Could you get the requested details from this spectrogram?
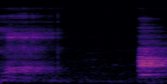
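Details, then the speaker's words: A husband snoring loudly at night while asleep. "మీరు ఎవరైనా ఈ సౌండ్ ఎక్స్పీరియన్స్ చేశారా మీ ఇంట్లో ఎవరైనా ఉన్నారా చూడండి మా వారైతే స్నోరింగ్ చేస్తున్నారు."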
